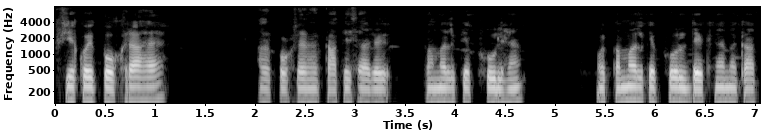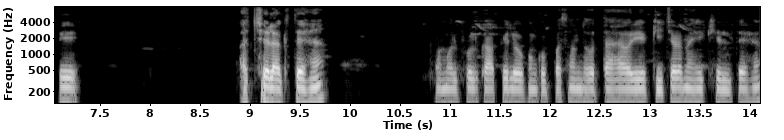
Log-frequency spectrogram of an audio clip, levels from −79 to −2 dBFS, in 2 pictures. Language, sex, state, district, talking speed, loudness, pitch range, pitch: Hindi, male, Jharkhand, Jamtara, 160 wpm, -21 LUFS, 115-125 Hz, 115 Hz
